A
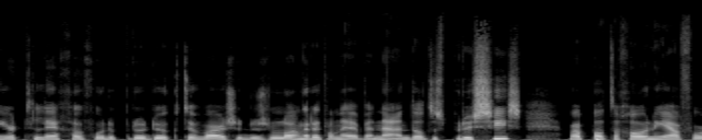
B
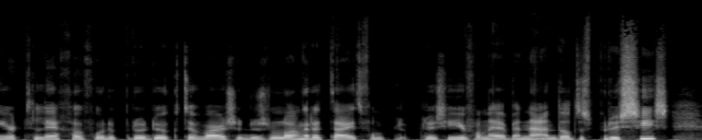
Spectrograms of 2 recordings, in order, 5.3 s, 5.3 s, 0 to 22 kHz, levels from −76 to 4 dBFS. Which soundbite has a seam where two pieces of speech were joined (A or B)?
A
